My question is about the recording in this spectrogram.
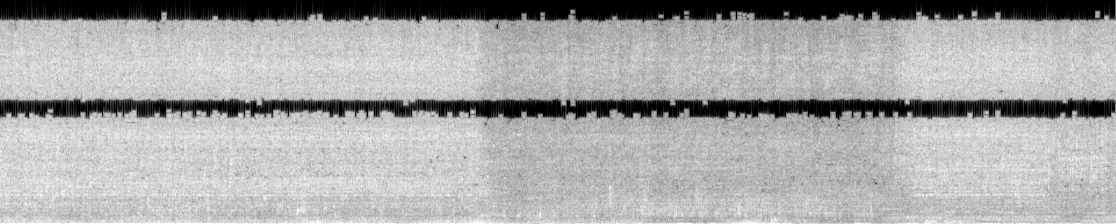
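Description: Kitchen tap running into a bowl of soaking basmati rice in a steel sink, with hands swishing and rubbing the grains through the water to rinse them. The rush of water drops somewhat for a few seconds in the middle, then picks up again.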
